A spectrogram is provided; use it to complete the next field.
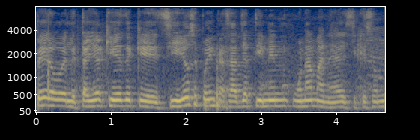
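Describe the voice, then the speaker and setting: Over noticeable background noise, a man with a Mexican accent speaks in an animated tone at a fairly high pitch, with ordinary pitch variation. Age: 30s. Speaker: podcast host. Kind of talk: casual chat.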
